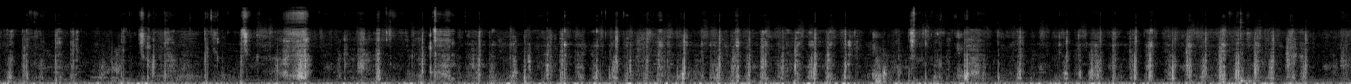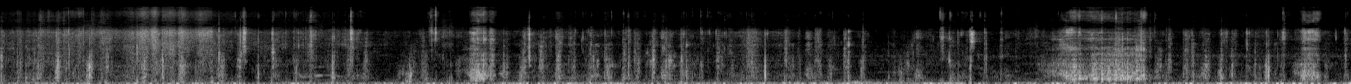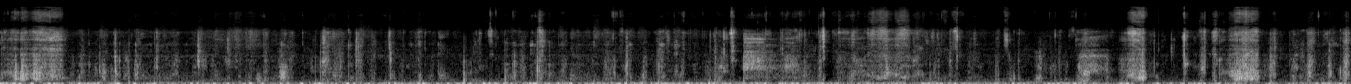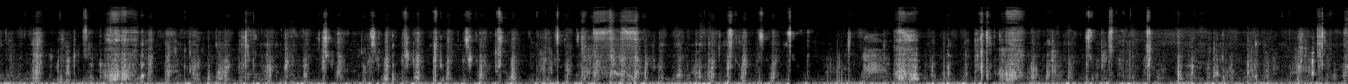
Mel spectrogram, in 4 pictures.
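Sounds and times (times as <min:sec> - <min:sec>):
wet chewing: 0:00.0 - 0:54.0.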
